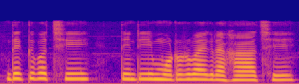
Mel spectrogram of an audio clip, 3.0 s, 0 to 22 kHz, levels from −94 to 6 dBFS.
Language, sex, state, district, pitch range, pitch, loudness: Bengali, female, West Bengal, Cooch Behar, 210-250 Hz, 235 Hz, -14 LUFS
